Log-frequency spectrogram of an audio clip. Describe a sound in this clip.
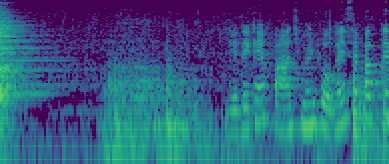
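A spatula scrapes and stirs in a metal pan.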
